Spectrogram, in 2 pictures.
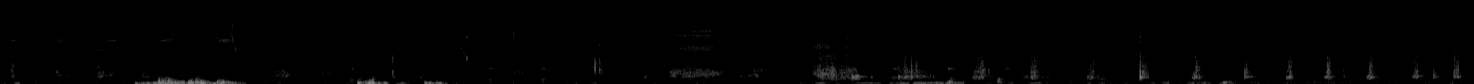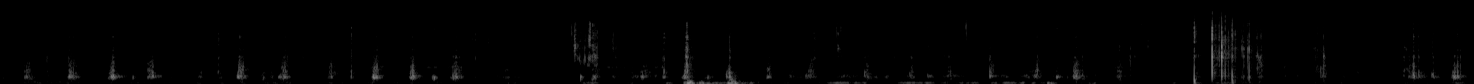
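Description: Close-up chewing with crisp crunches, about three chews a second, from a mouthful of rice with salted fish and raw green eggplant. A few louder crunchy bites stand out, one near the end.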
